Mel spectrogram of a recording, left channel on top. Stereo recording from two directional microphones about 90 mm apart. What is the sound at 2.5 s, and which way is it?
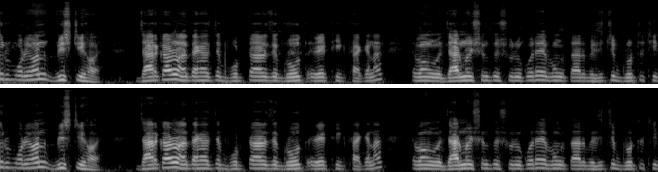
Speech, 10° right (ahead or behind).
